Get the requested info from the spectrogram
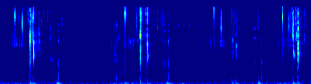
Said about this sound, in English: The sound of my tongue separating from the roof of my mouth.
